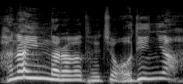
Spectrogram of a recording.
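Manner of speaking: loud, high, demanding, challenging tone.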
